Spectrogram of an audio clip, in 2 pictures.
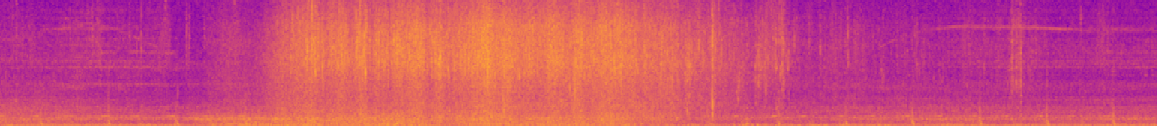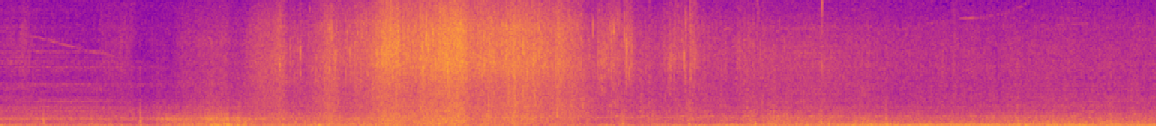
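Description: Vehicle driving through floodwater and standing water on the road, heard from inside the cabin: tyres hissing and water spraying up against the body under a low steady engine hum. The spray swells louder twice.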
